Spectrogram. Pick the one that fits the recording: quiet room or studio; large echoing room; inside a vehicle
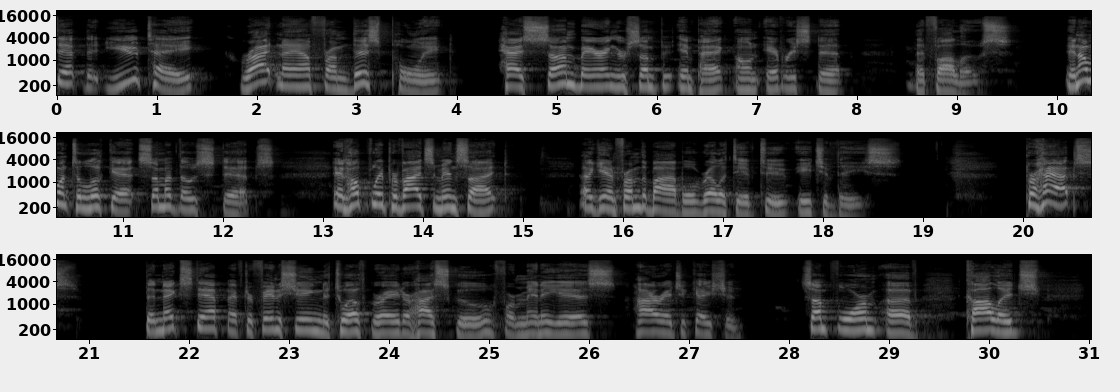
large echoing room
